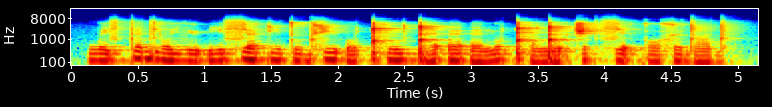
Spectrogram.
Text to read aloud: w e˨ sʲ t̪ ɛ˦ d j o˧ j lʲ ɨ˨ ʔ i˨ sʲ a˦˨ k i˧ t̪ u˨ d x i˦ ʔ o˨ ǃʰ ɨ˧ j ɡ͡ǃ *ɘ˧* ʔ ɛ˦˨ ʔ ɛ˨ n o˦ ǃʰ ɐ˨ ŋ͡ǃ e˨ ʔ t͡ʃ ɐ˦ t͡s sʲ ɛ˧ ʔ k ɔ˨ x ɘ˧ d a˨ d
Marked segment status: incorrect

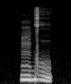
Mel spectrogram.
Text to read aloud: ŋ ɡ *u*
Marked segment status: correct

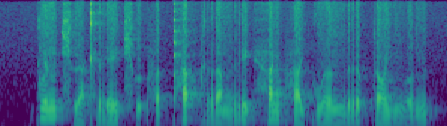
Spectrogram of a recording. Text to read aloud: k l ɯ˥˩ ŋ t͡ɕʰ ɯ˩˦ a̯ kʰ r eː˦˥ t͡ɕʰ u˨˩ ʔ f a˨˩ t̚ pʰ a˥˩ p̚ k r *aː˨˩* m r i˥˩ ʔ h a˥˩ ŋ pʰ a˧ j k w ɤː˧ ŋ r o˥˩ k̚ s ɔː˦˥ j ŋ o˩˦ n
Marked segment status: incorrect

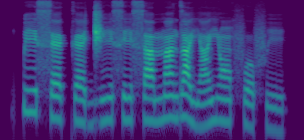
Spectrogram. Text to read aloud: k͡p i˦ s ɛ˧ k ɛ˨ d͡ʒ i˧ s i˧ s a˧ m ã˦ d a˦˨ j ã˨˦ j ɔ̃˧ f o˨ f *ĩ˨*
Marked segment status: incorrect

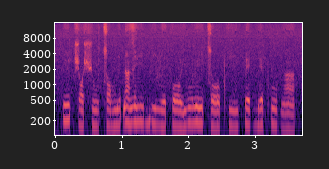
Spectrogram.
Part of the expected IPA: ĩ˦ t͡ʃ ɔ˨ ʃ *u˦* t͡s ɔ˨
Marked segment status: incorrect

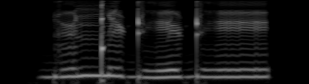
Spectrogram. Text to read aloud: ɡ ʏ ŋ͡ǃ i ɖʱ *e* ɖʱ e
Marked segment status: correct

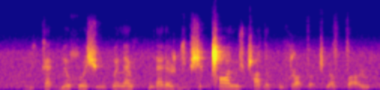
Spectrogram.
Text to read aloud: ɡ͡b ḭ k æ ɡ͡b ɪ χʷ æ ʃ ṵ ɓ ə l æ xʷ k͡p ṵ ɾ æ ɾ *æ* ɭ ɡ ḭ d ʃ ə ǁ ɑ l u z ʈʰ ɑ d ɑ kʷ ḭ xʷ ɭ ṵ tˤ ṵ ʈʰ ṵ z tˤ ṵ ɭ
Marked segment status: incorrect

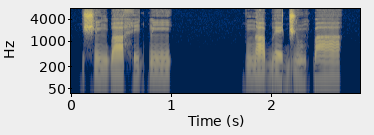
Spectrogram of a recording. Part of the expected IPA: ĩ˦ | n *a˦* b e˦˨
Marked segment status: correct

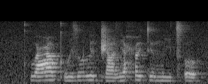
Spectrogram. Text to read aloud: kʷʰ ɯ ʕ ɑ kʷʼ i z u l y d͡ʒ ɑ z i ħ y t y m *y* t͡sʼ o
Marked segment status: incorrect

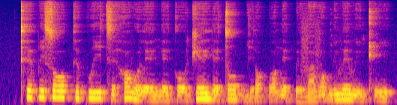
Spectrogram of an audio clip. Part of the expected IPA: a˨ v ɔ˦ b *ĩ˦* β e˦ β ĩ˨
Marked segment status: correct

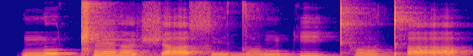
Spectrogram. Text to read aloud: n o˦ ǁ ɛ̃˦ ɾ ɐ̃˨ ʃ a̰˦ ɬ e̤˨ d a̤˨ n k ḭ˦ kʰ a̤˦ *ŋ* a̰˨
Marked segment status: incorrect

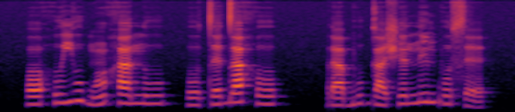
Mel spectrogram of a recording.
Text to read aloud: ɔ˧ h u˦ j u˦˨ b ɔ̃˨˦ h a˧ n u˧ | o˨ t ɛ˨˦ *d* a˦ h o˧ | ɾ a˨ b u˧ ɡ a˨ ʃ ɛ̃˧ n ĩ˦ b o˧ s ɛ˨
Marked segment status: correct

